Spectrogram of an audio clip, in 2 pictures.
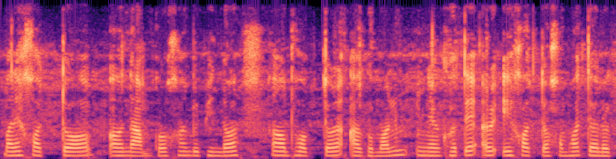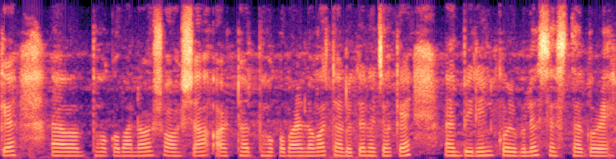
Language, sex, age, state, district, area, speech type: Assamese, female, 18-30, Assam, Majuli, urban, spontaneous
